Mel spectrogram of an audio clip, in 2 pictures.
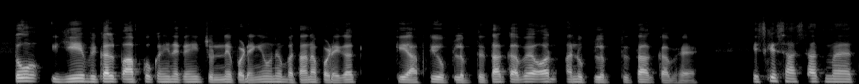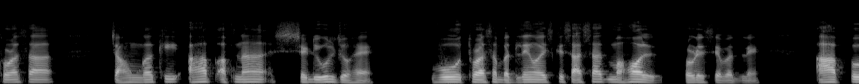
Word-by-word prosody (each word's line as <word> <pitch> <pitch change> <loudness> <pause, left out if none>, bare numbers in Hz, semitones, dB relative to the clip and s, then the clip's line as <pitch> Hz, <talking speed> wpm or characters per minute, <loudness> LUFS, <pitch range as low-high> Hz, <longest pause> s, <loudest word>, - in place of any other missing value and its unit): तो 150 0 +4
ये 130 +3 +3
विकल्प 130 -1 +4
आपको 120 +2 +4
कहीं 125 +1 -3
न 120 - +1
कहीं 120 +1 -2
चुनने 115 +1 -1
पड़ेंगे, 110 +1 -1
उन्हें 125 -1 -3
बताना 105 +1 +1
पड़ेगा 105 +2 0 0.5
कि 115 - +2
आपकी 105 +3 0
उपलब्धता 110 +1 0
कब 115 +4 +3
है 130 - +5
और 125 0 +2
अनुपलब्धता 115 -1 -2
कब 95 -2 -3
है। 85 -1 -6 0.6
इसके 130 +6 0
साथ-साथ 135 -1 -1
मैं 130 -1 -1
थोड़ा-सा 110 +1 +1 0.8
चाहूँगा 105 +3 -1
कि 125 -1 -4
आप 125 +3 +1
अपना 120 -1 0 0.3
शेड्यूल 115 +2 -1
जो 105 -3 -2
है, 90 -3 -4 0.6
वो 115 +2 +4
थोड़ा-सा 110 0 +5
बदलें 105 +1 -1
और 115 -1 +3
इसके 110 +2 -6
साथ-साथ 120 +2 +1
माहौल 110 -2 +4 0.3
थोड़े-से 100 -2 -1
बदलें। 90 -1 -7 0.6
आप 115 +1 +5
115 Hz, 145 wpm, -26 LUFS, 105-125 Hz, 0.8 s, है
